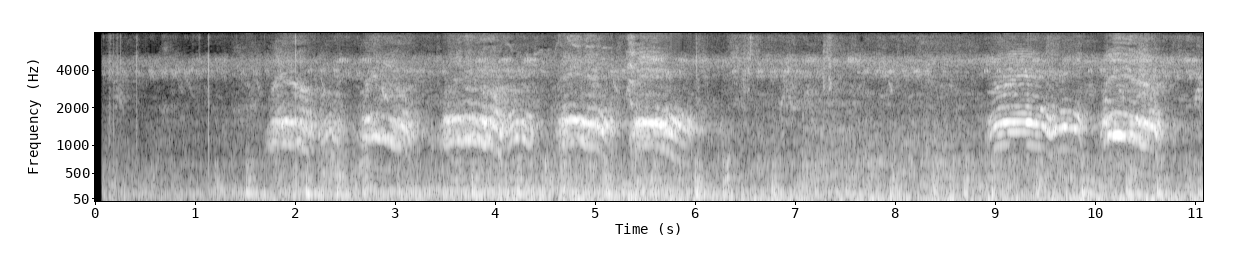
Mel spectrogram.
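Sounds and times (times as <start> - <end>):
bird calling: 0.1 - 11.0.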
